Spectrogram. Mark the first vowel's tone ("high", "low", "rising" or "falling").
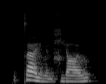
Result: falling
